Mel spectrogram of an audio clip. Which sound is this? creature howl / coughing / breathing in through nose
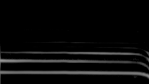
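creature howl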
